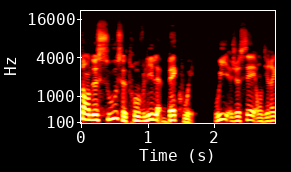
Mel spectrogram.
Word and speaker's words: Bequia: Juste en dessous se trouve l'île Beckway. Oui, je sais, on dirait que ça se prononce Bequia, mais c'est bequé, c'est comme ça qu'on le prononce.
